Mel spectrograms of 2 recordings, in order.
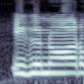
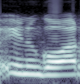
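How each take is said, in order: First: The word begins with an ig sound. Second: The word begins with an in sound. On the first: The speaker calls it right. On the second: The speaker calls it wrong.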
